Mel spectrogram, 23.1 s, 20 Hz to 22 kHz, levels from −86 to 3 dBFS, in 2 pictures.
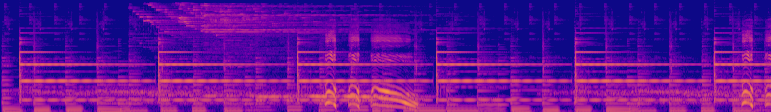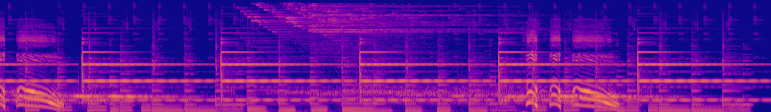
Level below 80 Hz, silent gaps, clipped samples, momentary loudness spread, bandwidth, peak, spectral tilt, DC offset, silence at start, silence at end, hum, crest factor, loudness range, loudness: -52 dBFS; none; under 0.1%; 11 LU; over 20 kHz; -14 dBFS; -3 dB/octave; under 0.1%; 0.05 s; 0 s; none; 18 dB; 4 LU; -31 LUFS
